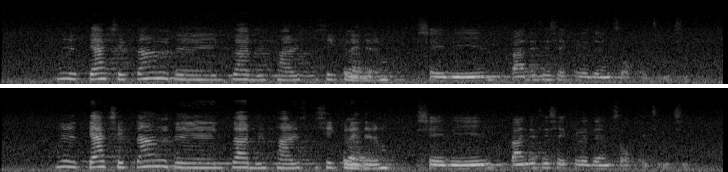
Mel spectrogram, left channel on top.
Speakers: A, on the right; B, on the right.
A: Evet gerçekten e, güzel bir tarif. Teşekkür
B: Evet,
A: ederim.
B: şey değil. Ben de teşekkür ederim sohbetin için.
